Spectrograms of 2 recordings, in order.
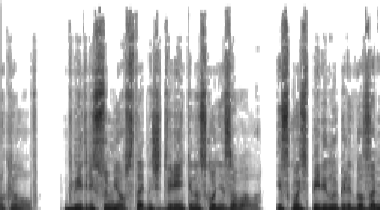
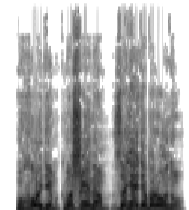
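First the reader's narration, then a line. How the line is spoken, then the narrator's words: Shouted commands. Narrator (Russian): кричал Крылов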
